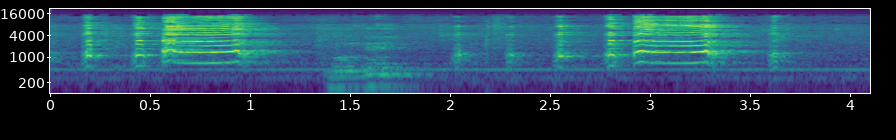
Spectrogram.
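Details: Hen making noise after laying an egg. Two loud, stretched squawks are each led in by sharp clucks, with a brief low rumbling sound between them and a steady hum beneath.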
